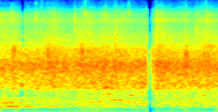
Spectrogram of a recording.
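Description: A large congregation at a healing and deliverance prayer service claps loudly and continuously for Jesus, with voices mixed into the noise and a brief break near the end.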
